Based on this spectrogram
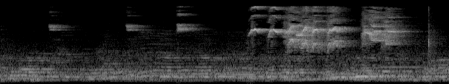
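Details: Greater green leafbird with lovebird-style song phrases: a few short, spaced high chirps lead into a dense, rapid chattering burst, then a lone sharp note, all over a steady low hum.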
